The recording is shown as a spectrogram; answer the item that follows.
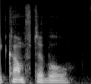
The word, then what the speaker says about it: comfortable: Mais attention, « comfortable » s'écrit avec un « m » et non un « n », c-o-m. Comfortable, C-O-M. Vous voyez que c'est pratiquement le même mot qu'en français, mais la prononciation est très différente. Comfortable. Pas de son on, puisque ce son n'existe pas en anglais. Et ici, l'ensemble C-O-M se prononce come. Et notez que O-R est à peine audible, comfortable, et que c'est la première syllabe qu'il faut frapper.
